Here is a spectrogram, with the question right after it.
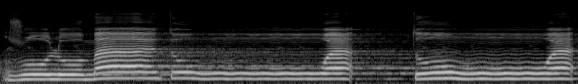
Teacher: dileburkan suara tu ke dalam bunyi waw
